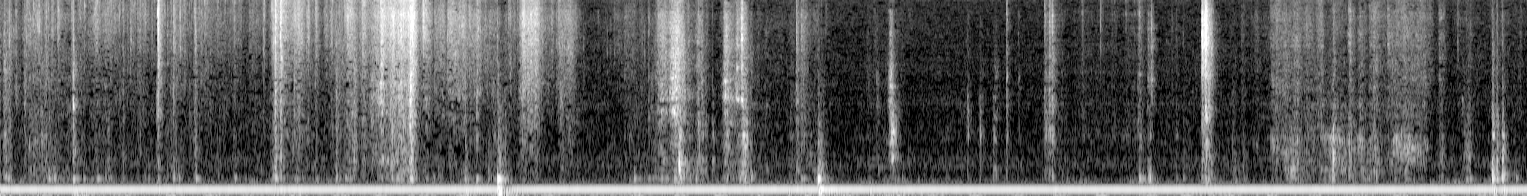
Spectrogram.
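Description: Cellophane shrink-wrap being torn and peeled off a sealed trading-card box, with scattered crinkles and a few taps as the cardboard box is handled. A steady low hum runs underneath throughout.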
